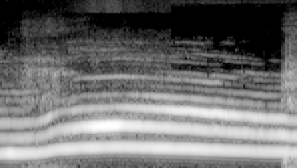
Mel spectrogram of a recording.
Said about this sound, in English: That was an alarm just to let you know it was noon.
